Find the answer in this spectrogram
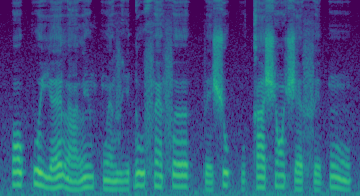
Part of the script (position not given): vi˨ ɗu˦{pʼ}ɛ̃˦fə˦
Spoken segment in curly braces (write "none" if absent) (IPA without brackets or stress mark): f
